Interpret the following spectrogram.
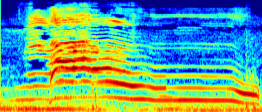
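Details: During a cat fight, a single sustained yowl jumps up sharply, holds a long, steady, whining tone, and drops away at the close.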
